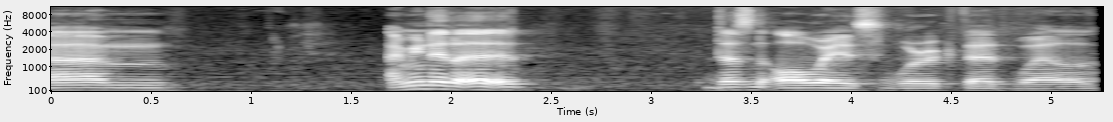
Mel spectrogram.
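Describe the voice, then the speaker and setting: A man with a German accent talks at a very slow pace, leaving long, frequent pauses. His pitch is fairly low with ordinary variation, and audible room echo surrounds him. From Germany. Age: 20s. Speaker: university student. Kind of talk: interview. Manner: hesitant, many ums and repetitions.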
